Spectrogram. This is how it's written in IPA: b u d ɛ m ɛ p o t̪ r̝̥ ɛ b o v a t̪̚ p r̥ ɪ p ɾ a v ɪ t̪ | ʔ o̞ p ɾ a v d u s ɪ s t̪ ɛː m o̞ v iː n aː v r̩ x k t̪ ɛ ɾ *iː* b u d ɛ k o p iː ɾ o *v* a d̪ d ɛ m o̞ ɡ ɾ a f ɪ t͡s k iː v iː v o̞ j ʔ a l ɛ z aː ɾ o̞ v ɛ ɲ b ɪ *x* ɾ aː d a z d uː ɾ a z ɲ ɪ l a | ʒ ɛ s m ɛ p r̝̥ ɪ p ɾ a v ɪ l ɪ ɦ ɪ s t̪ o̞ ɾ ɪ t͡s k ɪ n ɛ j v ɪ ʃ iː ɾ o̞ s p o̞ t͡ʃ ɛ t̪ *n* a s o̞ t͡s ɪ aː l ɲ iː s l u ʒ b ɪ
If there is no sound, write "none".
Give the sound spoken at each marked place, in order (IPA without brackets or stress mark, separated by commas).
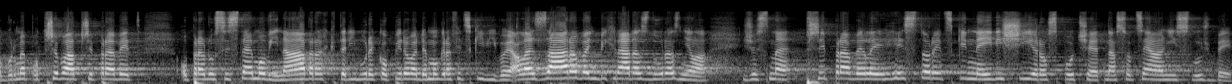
iː, v, x, n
